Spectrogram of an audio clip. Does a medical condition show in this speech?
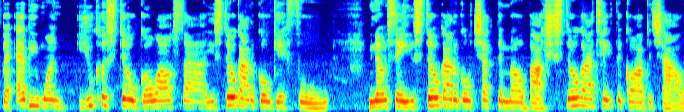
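No.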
